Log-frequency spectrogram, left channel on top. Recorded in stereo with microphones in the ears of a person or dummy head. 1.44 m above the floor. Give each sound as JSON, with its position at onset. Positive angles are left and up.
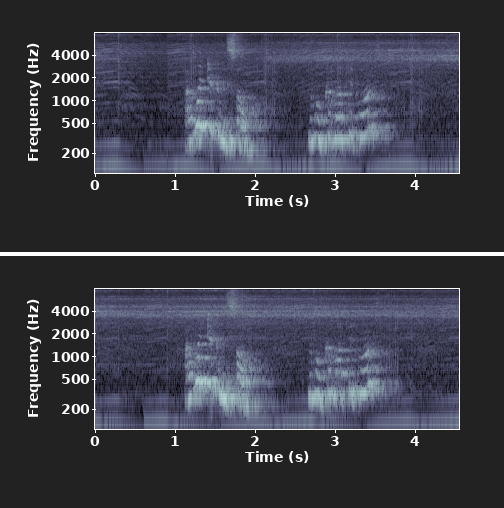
{"t": 1.1, "sound": "a man speaking", "side_deg": -50, "distance_m": 4.0}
